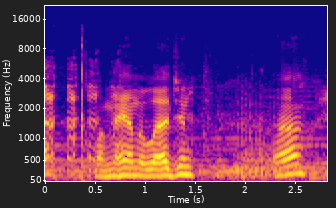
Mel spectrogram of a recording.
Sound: laughter

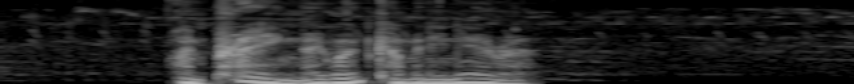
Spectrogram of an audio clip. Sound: whispers

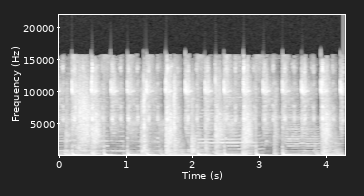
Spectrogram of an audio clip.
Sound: lively music; hammer thumping; lively music

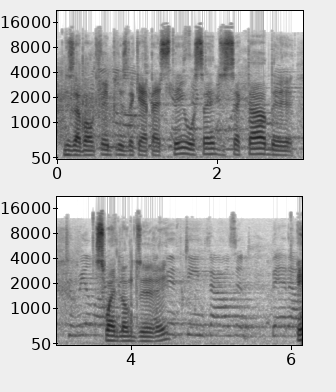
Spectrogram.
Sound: applause

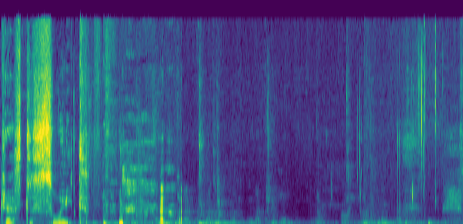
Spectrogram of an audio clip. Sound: members laughing

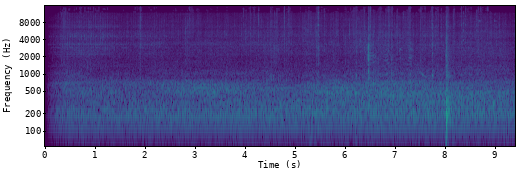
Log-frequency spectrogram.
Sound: sound of cart rolling

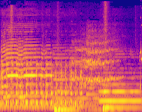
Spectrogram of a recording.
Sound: car Skid

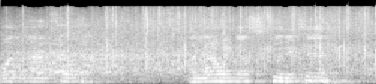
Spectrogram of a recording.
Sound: audience laughing

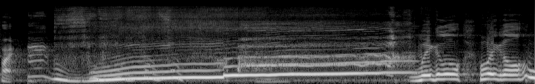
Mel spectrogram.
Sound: making vroom noises

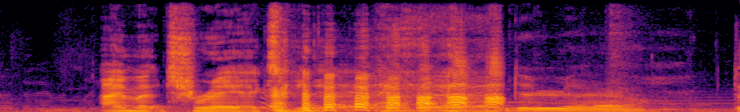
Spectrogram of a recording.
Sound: both laugh

